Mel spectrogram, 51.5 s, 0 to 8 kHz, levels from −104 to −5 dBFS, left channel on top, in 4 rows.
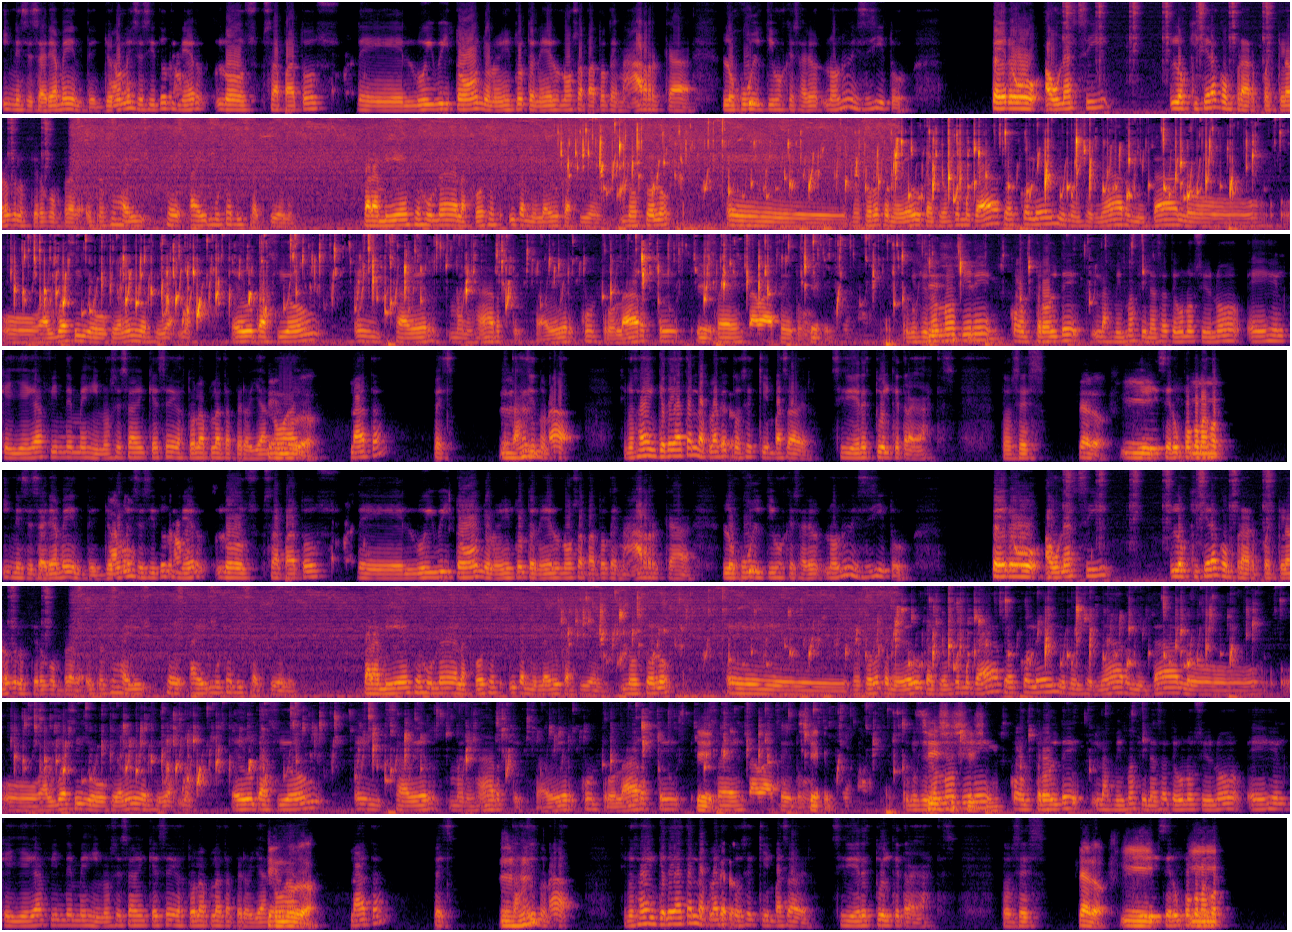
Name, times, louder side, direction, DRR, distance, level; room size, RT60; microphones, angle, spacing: voice 1, 0.0-3.2 3.6-6.9 7.2-9.0 9.9-11.1 11.7-15.8 16.5-19.6 20.1-27.7 28.1-29.0 29.3-33.9 34.8-41.7 42.1-42.5 43.0-43.1 43.6-44.3 44.9-46.7 47.0-47.9 48.7-49.0 50.0-50.8, left 2 dB, 20° left, 0.4 m, -36 dB
sound 1, 10.4-15.5, left 5 dB, 45° left, 1.5 m, -52 dB
sound 2, 13.5-21.9, left 6 dB, 60° left, 0.7 m, -46 dB
sound 3, 18.2-37.4, left 11 dB, 80° left, 0.4 m, -37 dB
voice 2, 33.8-34.5 34.9-35.7 41.3-41.8 43.6-44.0 49.4-50.2 50.5-50.8, right 5 dB, 65° right, 0.4 m, -35 dB
5.8 x 3.0 x 2.2 m
head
